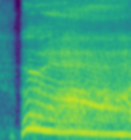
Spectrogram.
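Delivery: loud, high-pitched yelling. Playing a character arm-wrestling, yelling in the opponent's face. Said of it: "yell in his face".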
